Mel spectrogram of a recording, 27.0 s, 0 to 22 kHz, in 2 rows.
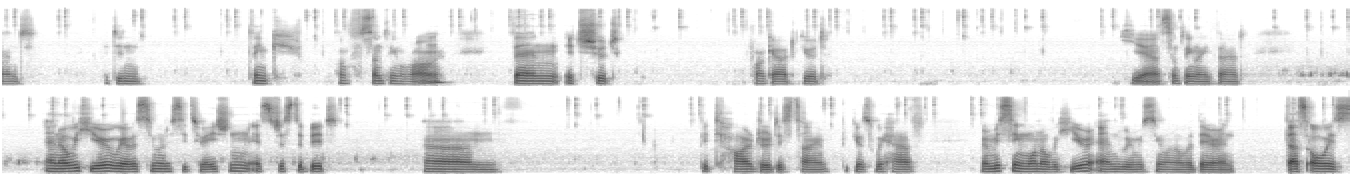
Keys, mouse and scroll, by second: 1.0 g, 2.6 e, 4.9 f, 6.5 f, 7.0 a, 8.7 f, 9.4 g, 10.1 f, 12.2 a, 16.7 g, 19.1 g, 21.3 g, 23.8 f, 26.0 g.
